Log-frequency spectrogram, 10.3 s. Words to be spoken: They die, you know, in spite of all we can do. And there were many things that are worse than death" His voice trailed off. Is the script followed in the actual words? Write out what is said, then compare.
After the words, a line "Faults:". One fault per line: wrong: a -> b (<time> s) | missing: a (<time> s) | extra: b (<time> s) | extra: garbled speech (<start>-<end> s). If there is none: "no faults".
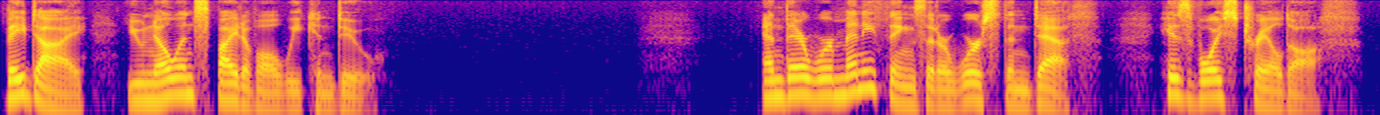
They die, you know, in spite of all we can do. And there were many things that are worse than death" His voice trailed off.
Faults:
no faults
